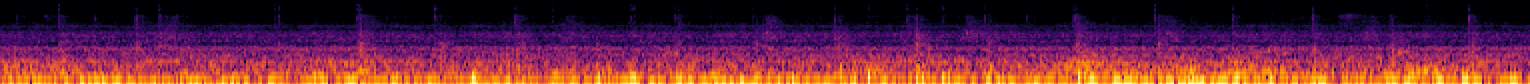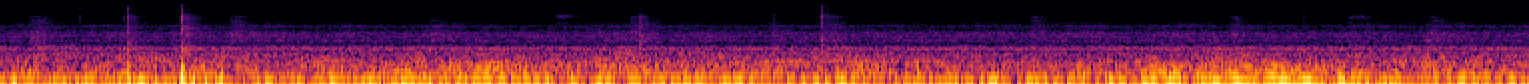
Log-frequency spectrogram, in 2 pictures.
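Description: A needle taps and scratches lightly against taut fabric.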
